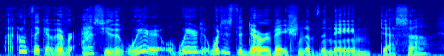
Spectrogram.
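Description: A man hosting a music interview on the radio, speaking conversationally with halting, repeated phrasing. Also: mid-range voice, wildly swooping pitch, gravelly, no echo, clean studio sound. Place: radio studio.

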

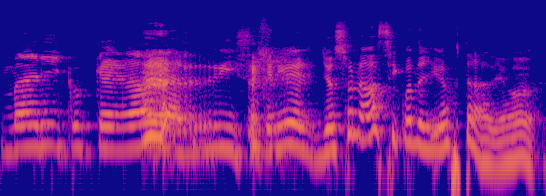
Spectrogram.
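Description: A man's voice: high voice, lively intonation, fairly quick, a bit bright. Venezuelan man swapping slangy stories. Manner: slangy, jokey storyteller who acts out dialogue. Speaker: podcast co-host. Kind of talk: casual anecdote-telling chat.

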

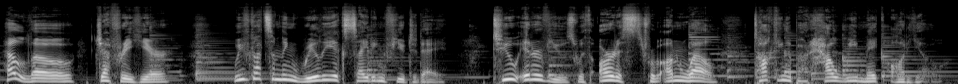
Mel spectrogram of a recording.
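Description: A man's voice: fairly high pitch, very animated, normal speed. A man hosting a podcast, reading a scripted introduction. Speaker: podcast host, composer. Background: plucked guitar music.

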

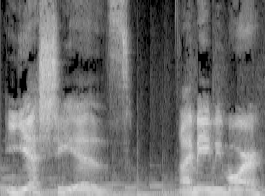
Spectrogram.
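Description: A regular player on a tabletop podcast, she drops dry, teasing remarks into the chatter. Her voice is bright and clear, with light music faintly behind. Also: a little high, fairly even intonation, takes it slowly. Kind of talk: casual banter.

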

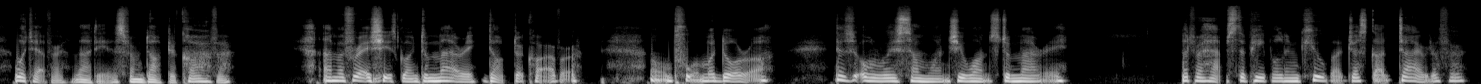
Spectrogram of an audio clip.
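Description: A woman voicing a worldly, melancholy young countess, deliberate and gently ironic, in a dramatic reading. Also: low voice, breathy edge, dry recording, clean studio sound, full character voice.

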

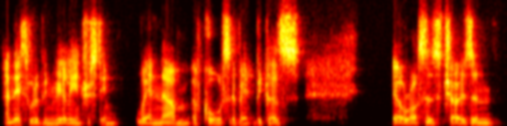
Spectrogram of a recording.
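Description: A man speaking as an expert guest in a casual podcast discussion, explaining things in a rambling, halting way. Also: lowish voice, flat delivery. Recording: dull, lo-fi audio.

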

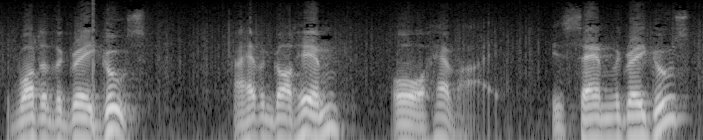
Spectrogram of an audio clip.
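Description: An actor playing a gruff, sceptical, businesslike police inspector in an old-time radio drama, blunt and demanding. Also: male voice, mid-range voice, animated, moderate pace, a little mellow, lightly acted. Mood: probing. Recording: dull vintage radio recording.

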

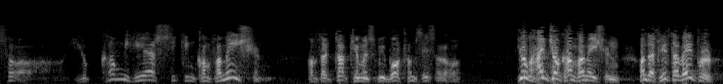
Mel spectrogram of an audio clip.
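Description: Casting: irascible senior diplomat, raspy and forceful, swinging in pitch, muffled vintage radio sound. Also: male voice, very animated, a little fast, full character voice. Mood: indignant. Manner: blustering, indignant, emphatic. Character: irascible, imperious senior male German ambassador. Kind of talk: 1950s radio drama acting. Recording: muffled, reverberant 1950s radio broadcast.

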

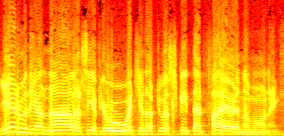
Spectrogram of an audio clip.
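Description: An actor playing a cruel, taunting jailer, sneering and mocking, in a 1940s radio drama. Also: male voice, fairly high pitch, normal speed, bright, forceful tone. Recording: noisy old 1940s radio recording.

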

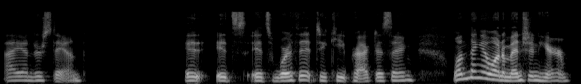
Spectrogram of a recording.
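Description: A woman's voice: lowish voice, moderate pace, no room sound, studio quality. A woman in her forties, a podcast co-host and Chinese medicine practitioner, explaining ideas in a patient, reassuring, conversational way.

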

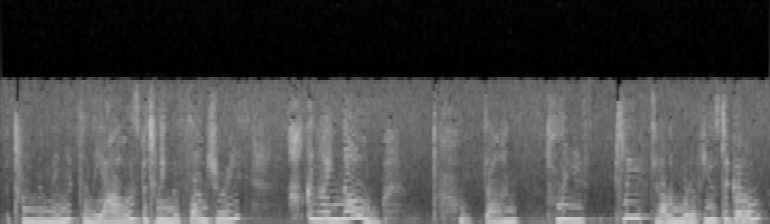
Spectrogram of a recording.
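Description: An actress playing an anxious, imploring wife with theatrical emphasis in an old radio suspense play. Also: female voice, high voice, normal speed, lightly acted. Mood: anguished, pleading. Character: anxious, pleading young wife of a spaceman. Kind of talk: melodramatic old-time radio acting. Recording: muffled, noisy old radio recording.

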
